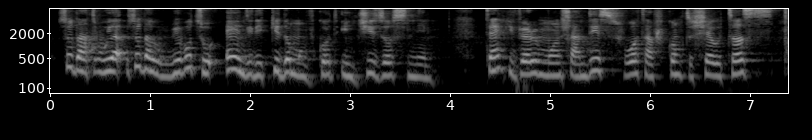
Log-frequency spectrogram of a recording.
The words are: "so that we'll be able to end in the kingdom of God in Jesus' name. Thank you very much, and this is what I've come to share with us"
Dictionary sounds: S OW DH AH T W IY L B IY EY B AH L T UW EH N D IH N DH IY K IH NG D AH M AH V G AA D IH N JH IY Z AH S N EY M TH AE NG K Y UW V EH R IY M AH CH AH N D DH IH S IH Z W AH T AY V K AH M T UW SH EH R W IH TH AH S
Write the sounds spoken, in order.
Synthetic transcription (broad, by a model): S OW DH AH T W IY W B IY EY B AH L T UW EH N D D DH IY K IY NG D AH M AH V G AA D IH N JH IY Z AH S N EY M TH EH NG K Y UW V EH R IY M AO CH AH N D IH S W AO T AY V K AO M T UW SH EH W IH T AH S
